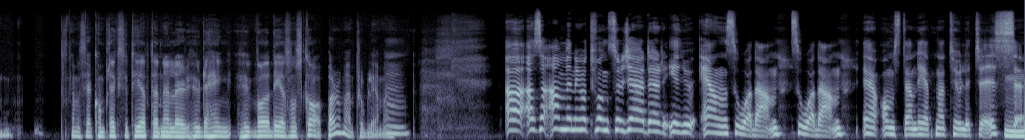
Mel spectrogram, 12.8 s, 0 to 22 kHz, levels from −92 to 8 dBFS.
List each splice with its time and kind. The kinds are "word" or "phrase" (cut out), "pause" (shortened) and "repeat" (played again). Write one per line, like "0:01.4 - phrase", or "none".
0:02.3 - word
0:09.9 - repeat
